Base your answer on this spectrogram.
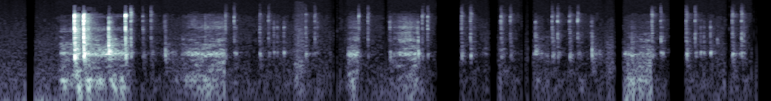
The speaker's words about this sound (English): Is that the mouse? A mouse? Yes. Clicking a computer mouse. What a lame one to end on.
